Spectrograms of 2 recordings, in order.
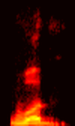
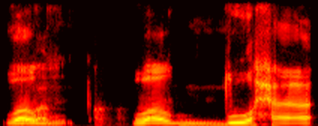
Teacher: এখানে দদের ক্ষেত্রে আওয়াজটাকে একেবারে আটকাই দেওয়া যাবে না। ওয়াদ এভাবে না হয় ওয়াদ, ওয়াদুহা, মাখরাজে আওয়াজের গুঞ্জনটা চালু থাকতে থাকতে তারপর এই দদের পেশের উচ্চারণটা হবে।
